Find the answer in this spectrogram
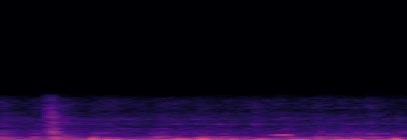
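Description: Passenger coaches rolling slowly along the platform: a low rumble of wheels on the track with irregular knocks, and a sharp click about a quarter of a second in.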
